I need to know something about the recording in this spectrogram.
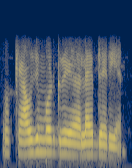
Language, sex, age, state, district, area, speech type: Telugu, female, 30-45, Telangana, Karimnagar, urban, conversation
